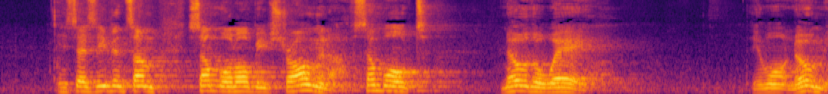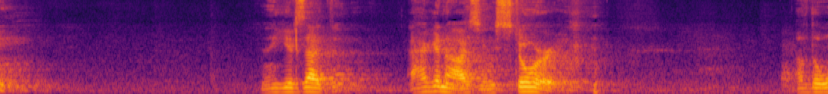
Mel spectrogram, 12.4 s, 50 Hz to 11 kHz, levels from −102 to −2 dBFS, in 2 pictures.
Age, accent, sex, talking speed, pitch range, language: 30-49, American, male, 130 wpm, 140-180 Hz, English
